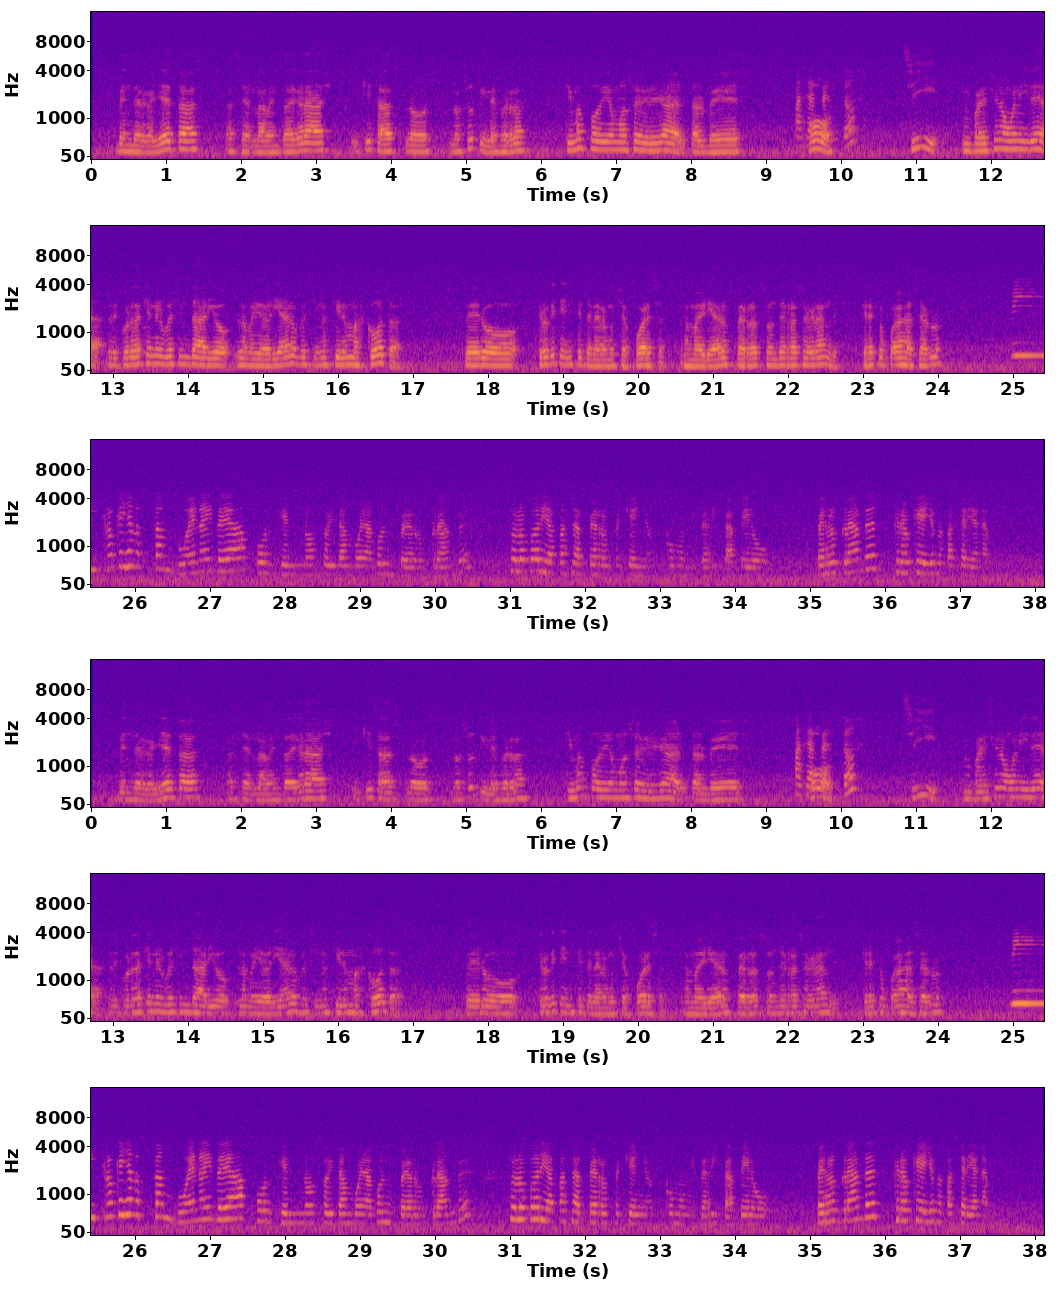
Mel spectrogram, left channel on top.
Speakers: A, on the left; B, on the right.
A: vender galletas, hacer la venta de garage y quizás los, los útiles, ¿verdad? ¿Qué más podríamos agregar? Tal vez...
B: pasear
A: Oh,
B: perritos.
A: sí, me parece una buena idea. Recuerda que en el vecindario la mayoría de los vecinos tienen mascotas, pero creo que tienes que tener mucha fuerza. La mayoría de los perros son de raza grande. ¿Crees que puedas hacerlo?
B: Sí, creo que ya no es tan buena idea porque no soy tan buena con los perros grandes. Solo podría pasar perros pequeños como mi perrita, pero perros grandes creo que ellos me pasearían a mí.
